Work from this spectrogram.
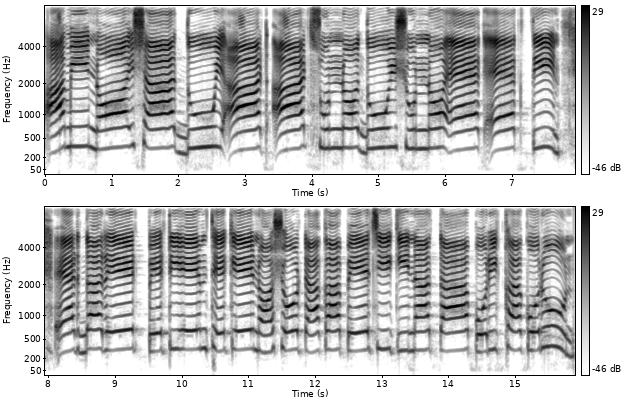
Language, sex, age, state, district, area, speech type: Bengali, female, 18-30, West Bengal, Purba Medinipur, rural, read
